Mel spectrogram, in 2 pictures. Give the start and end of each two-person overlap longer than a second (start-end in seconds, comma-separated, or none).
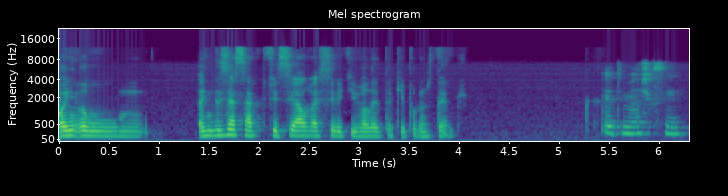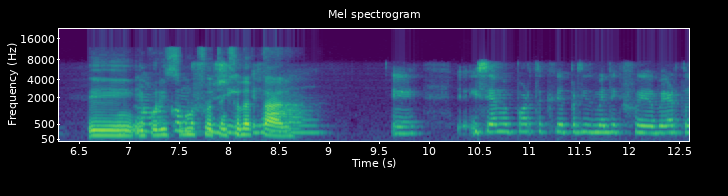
7.0-8.7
